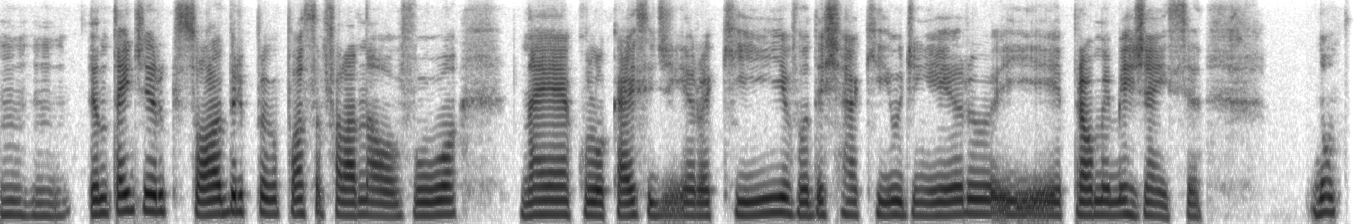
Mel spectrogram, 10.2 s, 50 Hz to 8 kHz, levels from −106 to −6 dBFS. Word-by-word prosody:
Uhum. 170 -1 -8
Eu 185 - +3
não 200 - 0
tenho 220 +2 +4
dinheiro 225 -2 +4
que - - -15
sobre 190 +4 +3
para 215 -2 -1
eu 190 0 -1
possa 190 0 -2
falar: 170 -2 +1
"Não, 170 -3 -1
eu 160 - -3
vou, 170 +2 +1 0.5
né, 180 +2 +2
colocar 165 -2 +1
esse 175 -1 -3
dinheiro 170 0 -2
aqui, 175 +4 0
eu 195 - +3
vou 170 -1 0
deixar 180 +1 -2
aqui 175 0 -3
o 175 - +2
dinheiro 175 +2 0
e 90 -1 0
para 175 -1 +3
uma 180 0 +1
emergência". 170 -3 -2 0.8
Não 200 +1 -1
175 Hz, 175 wpm, -22 LUFS, 170-185 Hz, 0.8 s, tenho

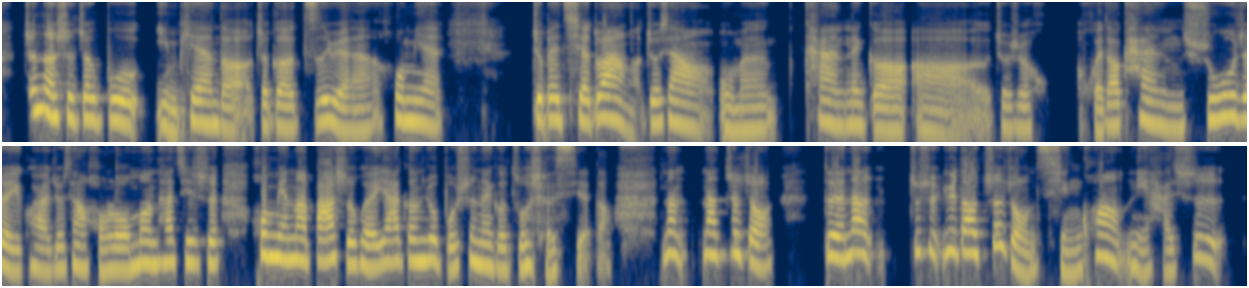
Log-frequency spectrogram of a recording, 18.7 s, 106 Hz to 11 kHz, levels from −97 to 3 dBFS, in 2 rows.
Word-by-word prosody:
真 300 - +3
的 275 -5 +7
是 245 -1 +1
这 230 0 +2
部 220 -2 +2
影 185 -4 -3
片 205 +1 0
的 175 - -1
这 190 - -3
个 180 -2 0
资 210 +3 0
源 165 -4 -1
后 235 - -1
面 210 -4 -1 0.6
就 230 - +5
被 230 - +4
切 220 0 +1
断 235 -3 +5
了， - - -11
就 205 - -1
像 200 -5 -1
我 170 -1 -5
们 165 +1 -6 0.2
看 210 -3 -2
那 195 0 -3
个， 165 -2 +1
呃， 155 -2 -5
就 180 -1 -8
是 175 -1 -6
回 - - -10 0.3
回 160 - -5
到 190 +3 +1
看 195 -5 -3
书 235 +5 0
这 230 -4 +2
一 180 - -2
块， 190 -3 -3
就 195 - -5
像 200 -1 -1
红 185 -1 -4
楼 190 0 +3
梦， 230 +3 +2
它 240 +1 0
其 240 0 -1
实 230 0 -1 0.2
后 310 - +3
面 275 -2 +5
那 260 -1 +5
80 250 -2 +4
回 210 -3 +2
压 240 +2 +2
根 250 0 +1
就 250 0 +2
不 195 -3 -4
是 250 +5 -4
那 220 -2 +1
个 190 -2 -2
作 200 +2 -2
者 210 -6 -5
写 - - -2
的。 - - -10 0.3
那 315 +3 +1 0.2
那 305 -1 +3
这 315 +1 0
种 225 -6 +1 0.4
对， 285 -2 +5
那 315 0 +4 0.3
就 335 - -4
是 330 -1 -3
遇 335 +2 +1
到 325 -1 +5
这 390 +6 -1
种 175 -3 0
情 180 -3 -4
况， 270 +3 +2
你 195 -5 -5
还 175 -1 -8
是 280 - -6
220 Hz, 245 characters per minute, -19 LUFS, 190-250 Hz, 0.6 s, 的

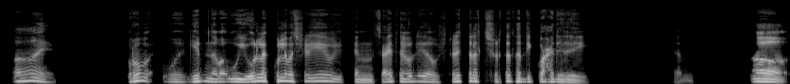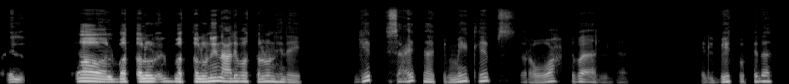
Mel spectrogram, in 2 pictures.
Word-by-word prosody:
آه 155 +3 0
ي 105 -5 -7 0.8
رب 160 +3 +2
وجِبنا 120 +3 -3
ب - - -2
ويقول 130 +4 +4
لك 155 - +5
كل 160 0 +2
ما 155 - +3
تشتري 145 +2 -3
إيه 150 -6 -1
كان 105 -1 -2
ساعتها 135 +6 -2
يقول 130 +1 -2
لي:" 130 -1 -2
لو 115 - -2
اشتريت 130 +6 -3
3 140 -2 +1
تيشيرتات 145 -1 -3
هادّيك 130 0 -2
1 125 -2 +1
هدية." 100 -4 -2 0.9
فاهم؟ 85 +1 -21 0.6
آه 125 -5 +6
ال 115 -2 -3 0.6
آه 140 -4 +8
البنطلو 130 +3 +4
البنطلونين 135 +4 +3
عليه 140 0 +4
بنطلون 135 -1 -1
هدية. 110 -4 -6 0.6
جِبت 180 - -2
ساعتها 130 -1 -3
كمّية 115 +9 -3
لبس 165 +1 -6
روّحت 105 +8 -8
بقى 130 -3 -4
ال 95 -3 -23 0.9
البيت 95 +8 -6
وكده 130 +5 -6
130 Hz, 150 wpm, -24 LUFS, 115-140 Hz, 0.9 s, آه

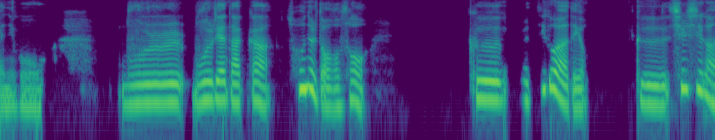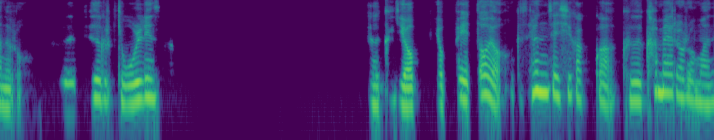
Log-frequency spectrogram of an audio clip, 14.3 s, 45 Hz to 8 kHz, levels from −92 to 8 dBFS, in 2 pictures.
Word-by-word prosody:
아니고 75 0 -6 0.7
물 180 +2 0
물에다가 190 -2 +1
손을 300 -3 +4
넣어서 155 +3 -2 1.0
그거 200 -1 +2 0.3
찍어야 290 - +3
돼요. 150 -1 -2 0.5
그 170 -2 -1
실시간으로 265 - 0 0.4
그 370 -1 -5 0.3
그렇게 185 -2 -5
올린 195 +5 +4
사람. 365 - -19 2.0
그 165 -2 -3 0.2
옆 155 -1 +4 0.2
옆에 200 +4 0
떠요. 240 -6 +3 0.3
현재 260 -2 +6
시각과 205 -6 -4
그 190 -1 -1
카메라로만 215 -8 0
190 Hz, 215 characters per minute, -21 LUFS, 170-230 Hz, 2.0 s, 현재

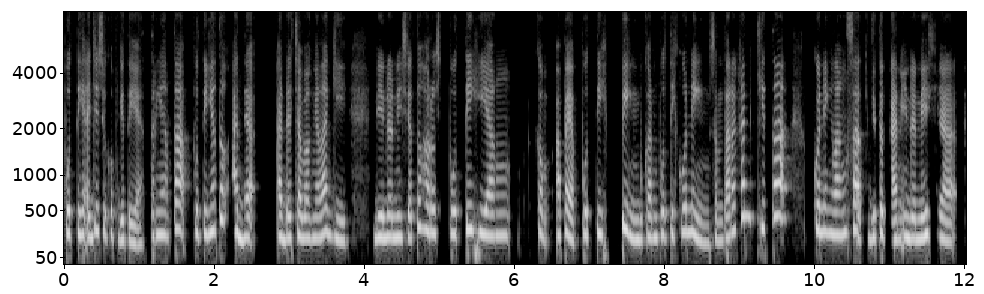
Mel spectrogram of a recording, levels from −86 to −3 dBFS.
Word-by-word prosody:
putih 245 -1 +2
aja 215 +6 +2
cukup 245 - -4
gitu 185 - -3
ya, 160 - -7
ternyata 240 +5 -1
putihnya 255 0 +1
tuh 395 - +2
ada 215 +1 +3 0.3
ada 215 -1 +3
cabangnya 210 -2 +1
lagi. 215 -7 0 0.3
Di 215 +1 +3
Indonesia 220 0 +1
tuh 315 - -1
harus 255 -3 +1
putih 245 +4 +1
yang 235 -2 +1 0.4
kep 255 - -2
apa 235 -3 +3
ya, - - -9
putih 240 +1 -2 0.2
pink, 225 -11 +3
bukan 215 +1 -1
putih 240 0 -1
kuning. 230 -11 -1
Sementara 205 +7 0
kan 430 +9 +1
kita 400 +3 -1 0.5
kuning 265 -3 +2
langsat 245 +1 +3
gitu 225 +4 +1
kan 200 +2 +2
Indonesia. 210 -2 +2
235 Hz, 170 wpm, -22 LUFS, 215-255 Hz, 0.5 s, ada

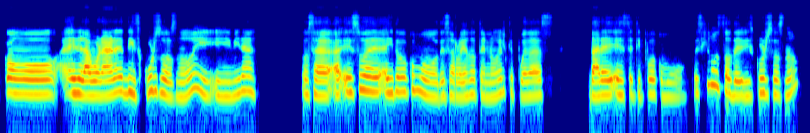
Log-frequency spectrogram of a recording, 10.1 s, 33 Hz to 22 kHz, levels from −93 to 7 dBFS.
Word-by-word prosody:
como 225 -2 +4
elaborar 220 +1 +5
discursos, 240 -3 -2
¿no? 215 +7 -4
Y 240 -8 -4
y 205 -1 -6
mira, 255 +3 -3 0.6
o 225 - -5
sea, 215 -1 +2
a - - +3
eso, 250 +3 +2
eh, 255 -1 +4
ha - - +1
ido 250 +1 0
como 230 -7 -3
desarrollándote, 210 +1 -5
¿no?, 200 +3 -7
el 240 +1 -7
que 245 - -11
puedas 210 +1 -4 0.4
dar, 205 -1 +3
eh, 225 +2 +3
este 220 +1 -7
tipo 225 +1 -5
como, 195 -2 -14
pues, 240 0 -11
sí - - -10
justo 325 -9 0
de 210 - 0
discursos, 220 +1 -4
¿no? 240 +11 -6
225 Hz, 185 wpm, -23 LUFS, 210-245 Hz, 0.6 s, elaborar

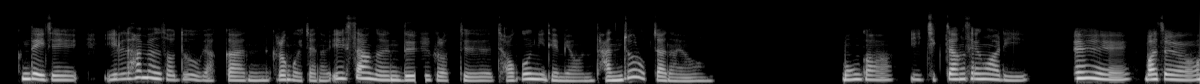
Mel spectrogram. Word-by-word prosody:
근데 255 -2 +5
이제 205 -2 0 0.3
일하면서도 235 -4 0
약간 185 0 -4
그런 215 +1 0
거 190 - -3
있잖아요. 170 -1 -6
일상은 240 -7 +2
늘 200 0 +4 0.2
그렇듯 175 -2 -5
적응이 240 +7 +1
되면 170 -3 -4
단조롭잖아요. 180 - -1 1.3
뭔가 215 -1 -1 0.2
이 225 -3 -6
직장 240 +3 +1
생활이 220 -7 0 0.5
예 265 -5 +5
맞아요. 230 -3 +3
210 Hz, 240 characters per minute, -22 LUFS, 185-240 Hz, 1.3 s, 근데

